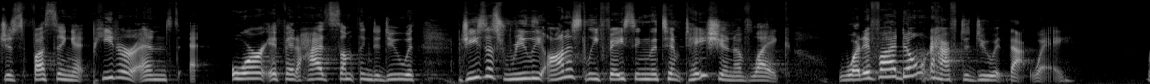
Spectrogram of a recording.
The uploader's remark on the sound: Here is our audio recording from this morning&#8217;s in-person worship service. Here is our audio recording from this morning’s in-person worship service.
